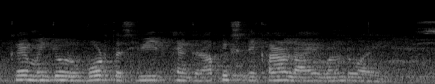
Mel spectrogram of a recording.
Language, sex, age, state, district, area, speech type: Sindhi, male, 45-60, Rajasthan, Ajmer, urban, read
